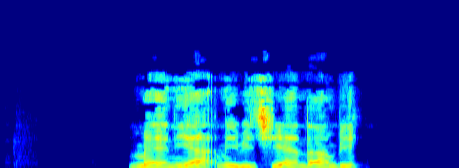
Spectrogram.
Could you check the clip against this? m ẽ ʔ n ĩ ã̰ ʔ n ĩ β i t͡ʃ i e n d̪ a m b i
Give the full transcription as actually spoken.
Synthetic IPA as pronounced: m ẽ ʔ n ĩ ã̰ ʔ m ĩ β i t͡ʃ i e n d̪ a m b i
